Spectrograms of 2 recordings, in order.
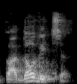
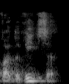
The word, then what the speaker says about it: Wadowice: In Polish, every word has its stress on the next to last syllable. That's why it's Warszawa or Święcim. That's the Polish word for Auschwitz. So this is Wadowice or Wadowice.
